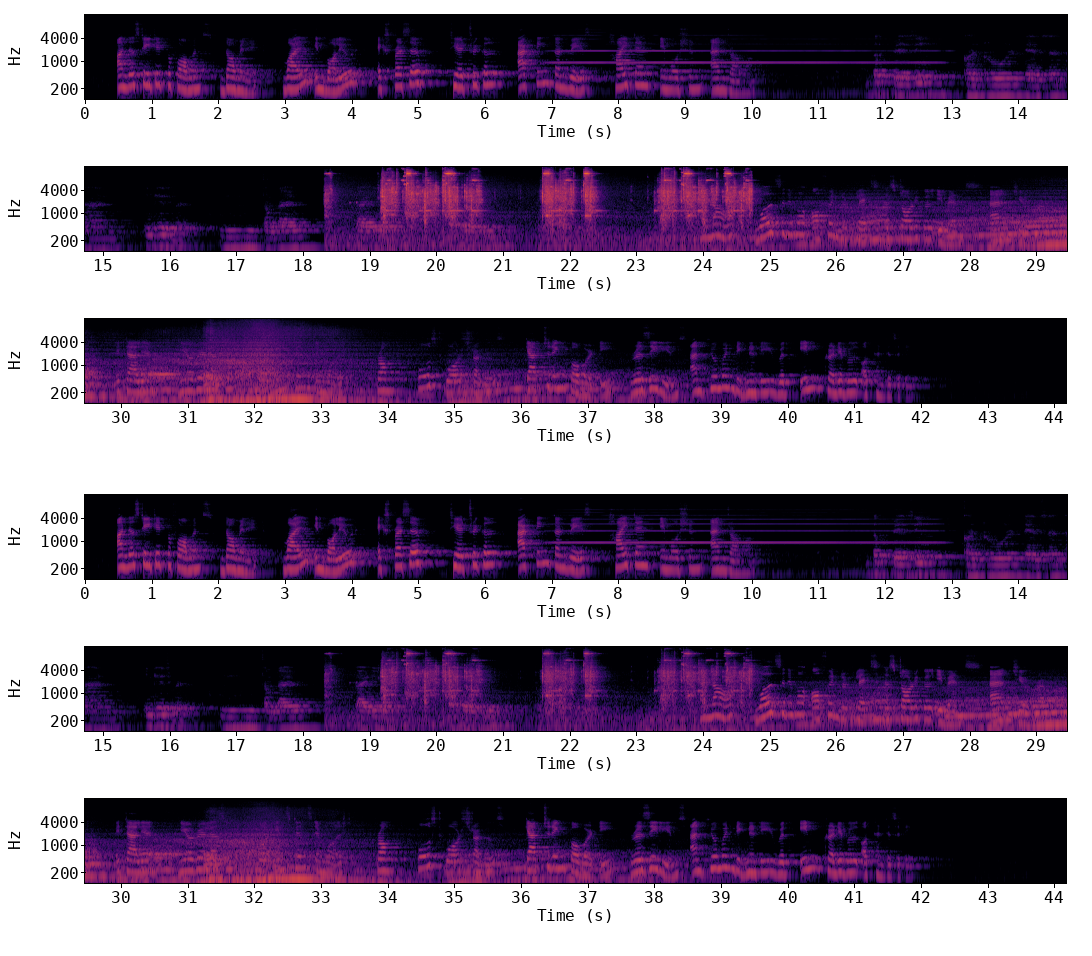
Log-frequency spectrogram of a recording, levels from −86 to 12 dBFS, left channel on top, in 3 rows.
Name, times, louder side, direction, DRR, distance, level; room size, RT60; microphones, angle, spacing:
voice 1, 0.5-2.6 3.0-4.1 4.4-5.1 5.5-6.2 6.5-7.6 7.8-10.0 23.9-24.5 24.8-29.4 29.9-30.6 30.8-31.8 32.1-33.4 33.8-34.1 34.4-35.7 36.1-37.4 37.6-41.9, right 1 dB, 20° right, 8 dB, 0.7 m, -44 dB
sound 1, 6.8-12.9, right 1 dB, 35° right, 2.0 m, -55 dB
voice 2, 11.7-12.8 13.2-16.2 16.7-18.0 18.7-19.5 20.1-20.9 21.5-22.3, equal, 75° right, 0 dB, 5.3 m, -53 dB
sound 2, 18.3-18.4 19.1-20.7 21.6-22.4 23.3-24.7, left 14 dB, 40° left, 0.4 m, -26 dB
sound 3, 22.8-39.4, left 1 dB, 75° left, 2.5 m, -45 dB
20.5 x 9.5 x 5.2 m, 1.3 s
head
